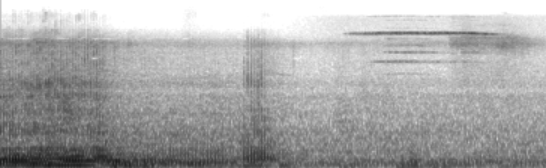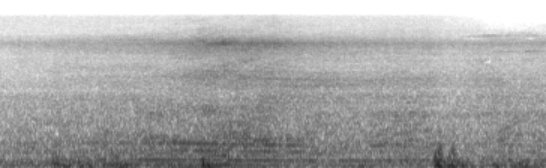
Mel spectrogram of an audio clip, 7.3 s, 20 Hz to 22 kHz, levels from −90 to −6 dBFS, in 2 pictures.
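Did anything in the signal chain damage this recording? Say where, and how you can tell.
Yes. From 1.79 s to 6.99 s the sound fades over about half a second into a roughly 3 dB quieter version with faint hiss around 35 dB down. This is the reception stage: digital radio blending to analogue, crossing to the station's FM feed.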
